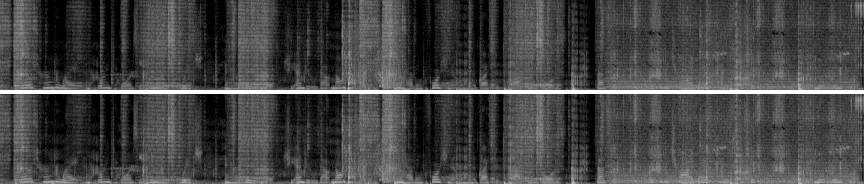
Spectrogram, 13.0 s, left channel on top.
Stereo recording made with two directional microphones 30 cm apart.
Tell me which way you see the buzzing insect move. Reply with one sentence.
In this clip you hear the buzzing insect travel towards the right.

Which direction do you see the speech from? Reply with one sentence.
In this clip you hear the speech on the right.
